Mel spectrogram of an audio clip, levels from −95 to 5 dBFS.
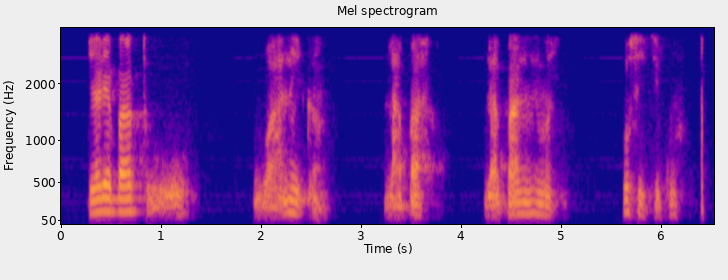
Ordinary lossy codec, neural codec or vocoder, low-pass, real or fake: none; vocoder, 22.05 kHz, 80 mel bands, HiFi-GAN; 3.6 kHz; fake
